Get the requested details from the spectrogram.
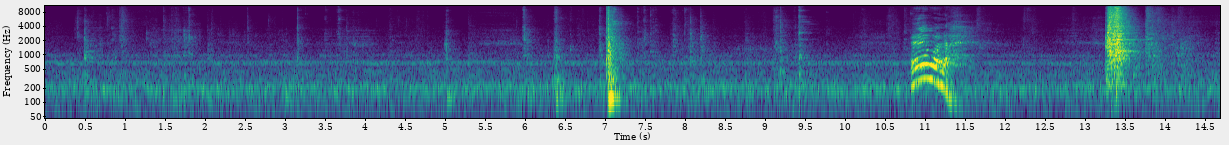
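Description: Metal parts clatter and knock against a table.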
